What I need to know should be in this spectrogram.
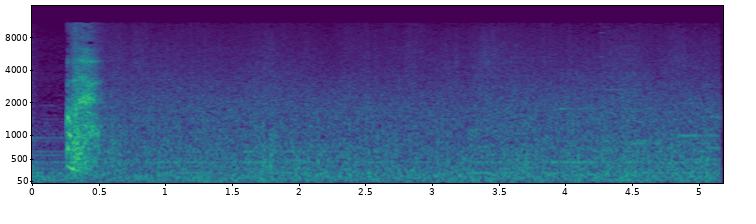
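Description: Wind rushes steadily past a glider in flight.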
